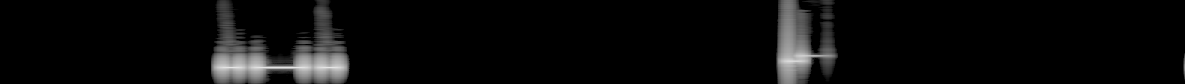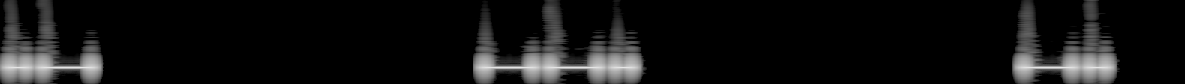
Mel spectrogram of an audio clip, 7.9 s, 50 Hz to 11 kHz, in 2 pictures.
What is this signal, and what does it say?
Morse code, heard as a keyed tone, about 22 wpm, spaced as for 6 wpm, 700 Hz. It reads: R AGN
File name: Top 90 QSO Elements - 8x Character Spacing - 22wpm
